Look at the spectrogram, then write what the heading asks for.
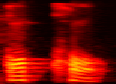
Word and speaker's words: কক্ষ: এটার উচ্চারণ হচ্ছে খ, খ, যেমন কক্ষ।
